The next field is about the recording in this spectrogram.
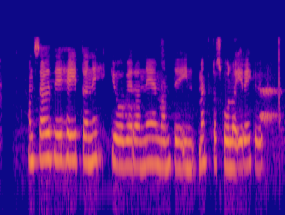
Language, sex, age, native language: Icelandic, female, 18-19, Icelandic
